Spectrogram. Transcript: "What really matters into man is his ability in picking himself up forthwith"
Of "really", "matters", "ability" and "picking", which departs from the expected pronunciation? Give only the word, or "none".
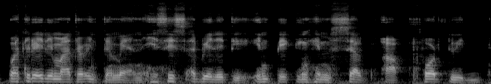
matters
